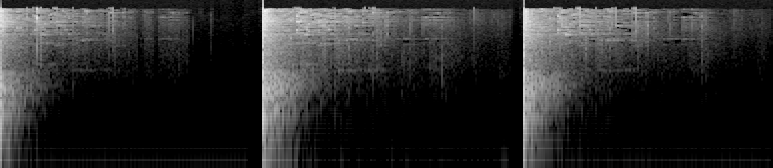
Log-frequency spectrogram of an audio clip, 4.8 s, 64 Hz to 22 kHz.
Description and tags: Exploding lightbulb 1
Dropping a big lightbulb, exploding on impact spreading the glass across the whole room.
Recorded with:
Zoom H4n on 90° XY Stereo setup
Zoom H4n op 120° XY Stereo setup
Octava MK-012 ORTF Stereo setup
The recordings are in this order.
breaking, dropping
